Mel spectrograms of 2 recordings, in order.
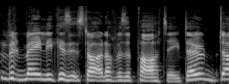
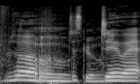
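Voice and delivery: mock resentful, reluctant sigh, lower pitch; 3 semitones lower than usual. Acting out the character's resentful reaction during the sex scene: imitating resentful reluctance. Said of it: "this is such resentful sex".

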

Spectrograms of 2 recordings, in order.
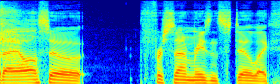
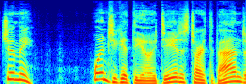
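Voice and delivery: put-on Irish accent with swooping pitch; 4 semitones higher than usual. Imitating a movie character interviewing himself: great irish accent. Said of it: "That's a great Irish accent".

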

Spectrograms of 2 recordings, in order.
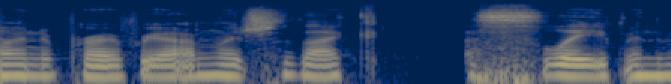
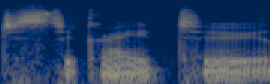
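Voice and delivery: mock-smug put-on tone, quieter. Retelling answering a question about her tear, in mock-smug retelling. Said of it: "so smugly was like".

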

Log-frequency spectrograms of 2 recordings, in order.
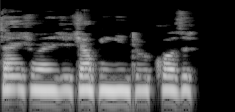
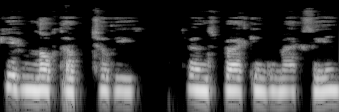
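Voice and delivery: plain reading voice

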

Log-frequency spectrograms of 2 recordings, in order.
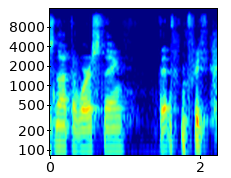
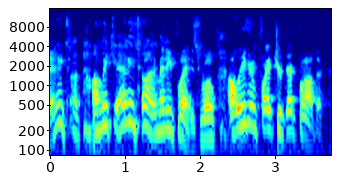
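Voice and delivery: put-on Irish traveler accent, pitched up; 10 semitones higher than usual. Talking about people they would work with anytime, the speaker puts on an Irish traveler accent. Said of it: "I can sound like an Irish traveler and say".

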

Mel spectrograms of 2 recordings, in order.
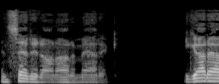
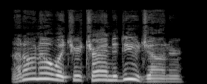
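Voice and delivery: apprehensive, worried, uneasy, pitched up; 8 semitones higher, 3 dB louder than usual. A man speaks to his companion over his space helmet radio, apprehensive. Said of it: "said DeVete apprehensively".

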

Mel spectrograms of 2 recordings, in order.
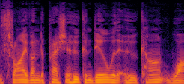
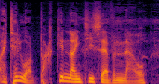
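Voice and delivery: put-on Welsh-accented voice. Speaker imitates what Welsh mates say, in a Welsh accent. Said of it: "All your Welsh mates go".

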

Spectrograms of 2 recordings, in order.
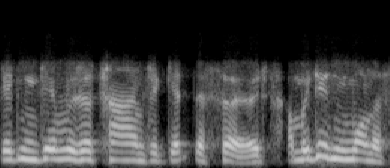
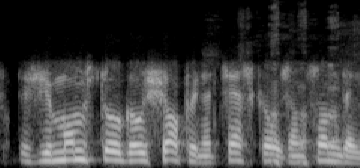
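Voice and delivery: plain

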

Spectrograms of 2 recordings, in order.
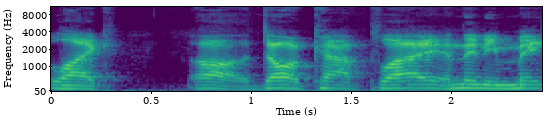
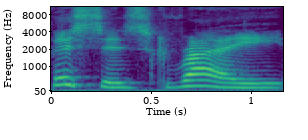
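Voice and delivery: mocking, put-on, deliberately bad fake British accent; 4 semitones higher than usual. Mocking how a woman talks, the speaker imitates her bad british accent. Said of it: "Is like this".

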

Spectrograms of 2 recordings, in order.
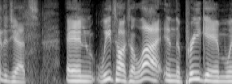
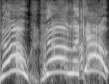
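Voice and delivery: shrill, very high-pitched, acted-out yell. Retelling watching a game on tv: imitating own yelling at the tv. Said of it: "I was yelling at the T V".

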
